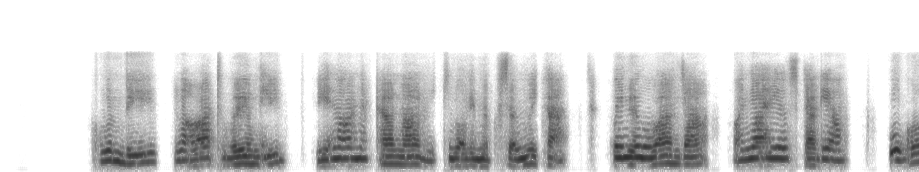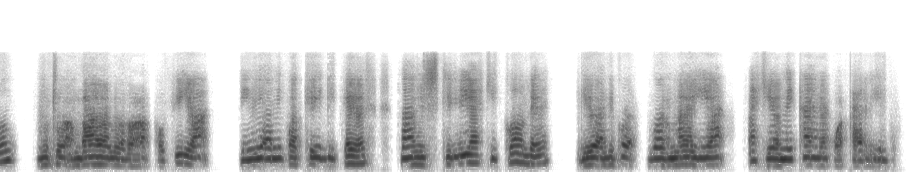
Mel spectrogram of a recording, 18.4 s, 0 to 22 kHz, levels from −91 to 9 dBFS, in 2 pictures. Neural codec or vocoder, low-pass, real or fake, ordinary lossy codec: codec, 16 kHz, 0.5 kbps, FreqCodec, smaller model; 7.2 kHz; fake; AAC, 48 kbps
